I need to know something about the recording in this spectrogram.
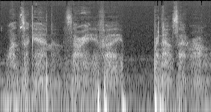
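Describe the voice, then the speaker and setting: A woman whispering softly in an ASMR style, reading out facts in short, measured, breathy phrases. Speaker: ASMR video creator.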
